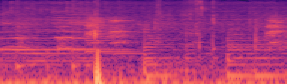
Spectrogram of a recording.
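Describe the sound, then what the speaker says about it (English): Dogs bark in the background, with one sharp, fairly loud bark standing out among fainter yips over a steady backdrop of game music and noise. "if there's some dogs in the background"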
